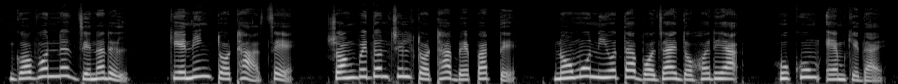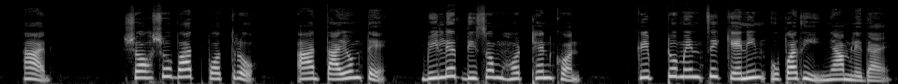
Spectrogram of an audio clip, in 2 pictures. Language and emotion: Santali, neutral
